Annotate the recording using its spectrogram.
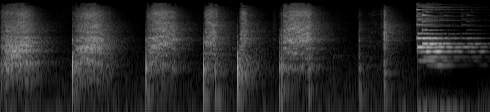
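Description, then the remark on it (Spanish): Knife sound effects: about eight sharp slashing and scraping swipes in quick, uneven succession, loud, ending with a bright metallic blade ring. No one speaks. “Y bueno, en esta sección, después de haber escuchado estos cuchillazos, está la navaja de doble filo.”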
